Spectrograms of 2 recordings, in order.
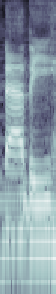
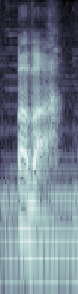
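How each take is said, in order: First: The first vowel is like in 'cab'. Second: The first vowel is like in 'cub'. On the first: The speaker calls it wrong. "it is not Babby, as it looks like B A B I" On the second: The speaker calls it right. "It is Bubba, like the dude next door"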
